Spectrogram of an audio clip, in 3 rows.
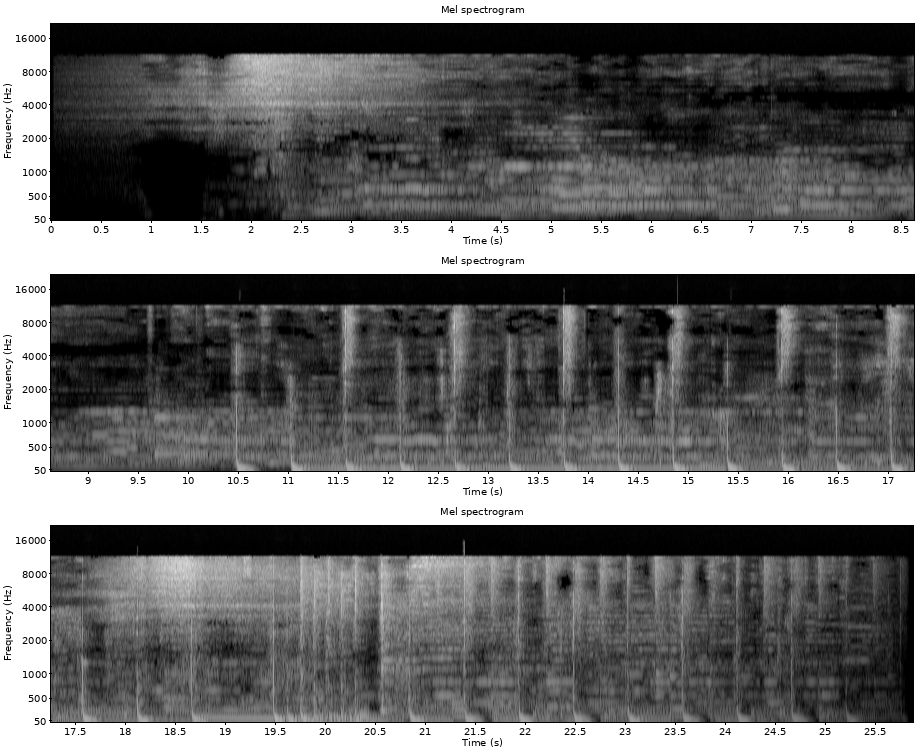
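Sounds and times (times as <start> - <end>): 
pop beat: 10.5 - 25.5.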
